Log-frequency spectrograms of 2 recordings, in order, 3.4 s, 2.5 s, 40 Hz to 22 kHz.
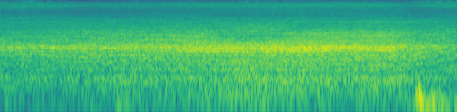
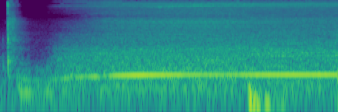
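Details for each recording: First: AirVac AV3500 central vacuum, about 23 years old, on bare floor after being unclogged: strong steady rushing air with a faint whistle, no choking or surging. Normal suction airflow. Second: 23-year-old AirVac AV3500 central vacuum: motor spins up with a steady, piercing squeal over the air rush from a worn motor bearing, which goes away on its own after a while.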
